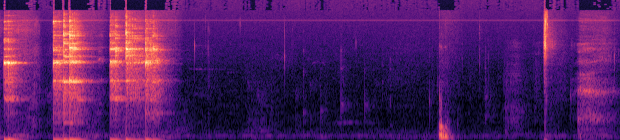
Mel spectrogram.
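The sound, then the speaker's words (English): Glasses of amber beer clink together in a toast, three bright ringing knocks in quick succession, then quiet with a dull thump and a couple of lighter taps near the end. “Cheers.”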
